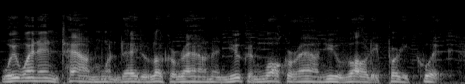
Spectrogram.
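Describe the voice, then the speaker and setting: With music in the background, a man talks at a medium pitch and a moderate pace with fairly even intonation. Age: 90s. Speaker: war veteran. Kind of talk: storytelling. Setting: museum.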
